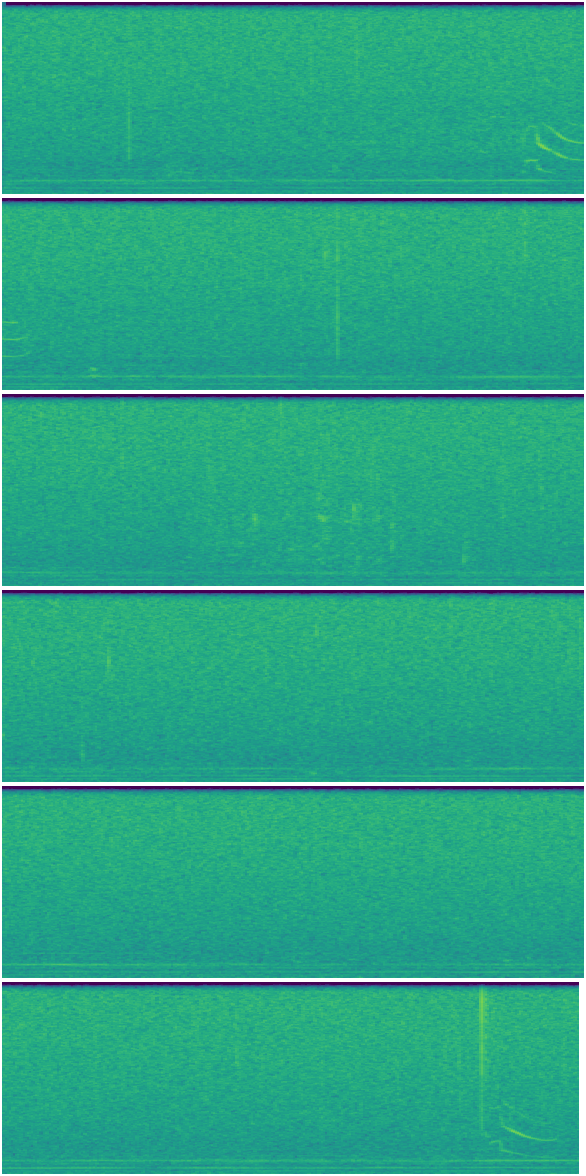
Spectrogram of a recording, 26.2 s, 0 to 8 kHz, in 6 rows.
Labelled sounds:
3.8	4.6	killer whale, offshore, 0.80 to 3.3 kHz
25.4	26.1	killer whale, offshore, 0.68 to 3.1 kHz

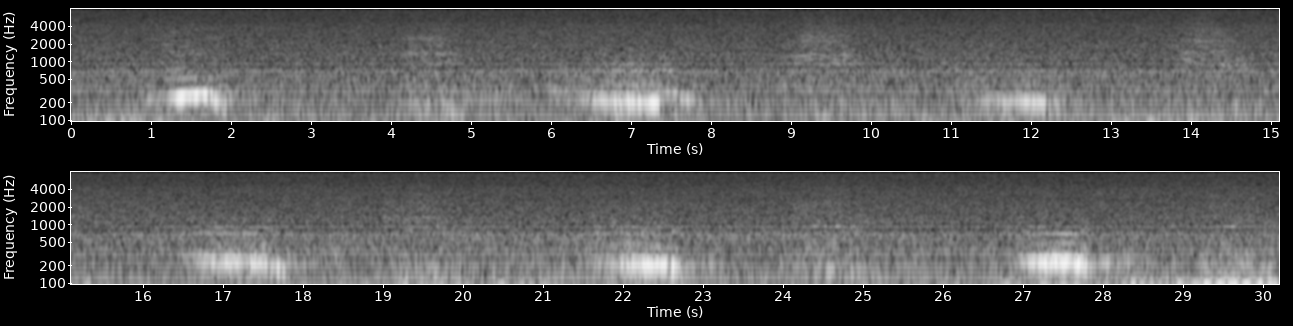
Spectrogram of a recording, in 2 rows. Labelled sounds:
9.0	9.3	humpback whale, 1.2 to 1.3 kHz

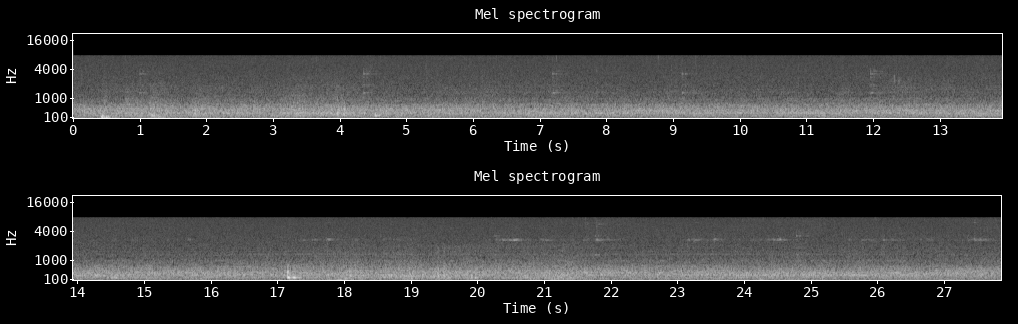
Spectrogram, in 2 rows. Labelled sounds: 11.8	12.6	abiotic sound, 1.3 to 4.0 kHz
20.1	20.7	abiotic sound, 2.5 to 3.3 kHz

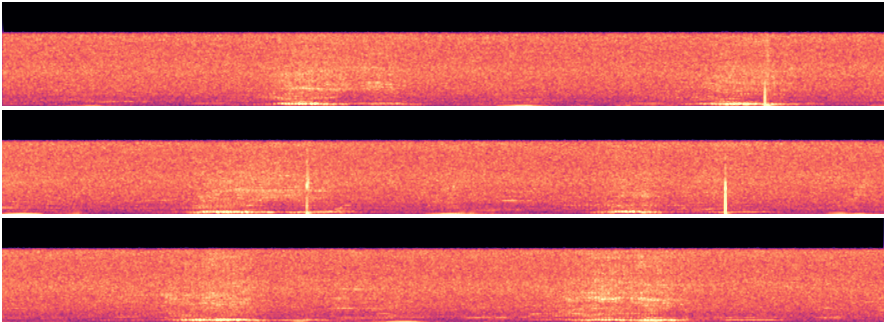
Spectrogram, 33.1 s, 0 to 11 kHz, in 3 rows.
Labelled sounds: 3.6	4.0	humpback whale, 1.7 to 2.0 kHz
4.3	4.6	humpback whale, 0.80 to 1.1 kHz
26.2	26.5	humpback whale, 1.5 to 1.6 kHz
29.4	29.8	humpback whale, 2.4 to 2.7 kHz

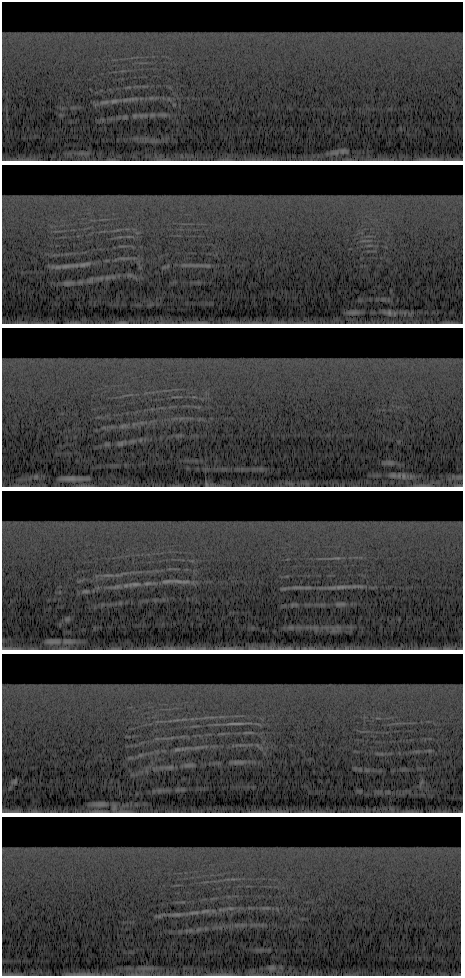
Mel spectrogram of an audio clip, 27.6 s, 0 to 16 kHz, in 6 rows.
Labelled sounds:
0.9	1.7	humpback whale, 0.90 to 4.4 kHz
5.0	6.0	humpback whale, 0.90 to 4.4 kHz
6.3	6.7	humpback whale, 1.4 to 4.0 kHz
8.1	8.4	humpback whale, 2.4 to 2.7 kHz
10.1	11.3	humpback whale, 0.96 to 5.5 kHz
13.0	13.3	humpback whale, 0.96 to 1.2 kHz
14.6	17.5	humpback whale, 0.96 to 3.7 kHz
19.7	21.1	humpback whale, 0.83 to 4.4 kHz
21.9	22.8	humpback whale, 0.93 to 3.5 kHz
24.6	25.9	humpback whale, 0.99 to 3.8 kHz

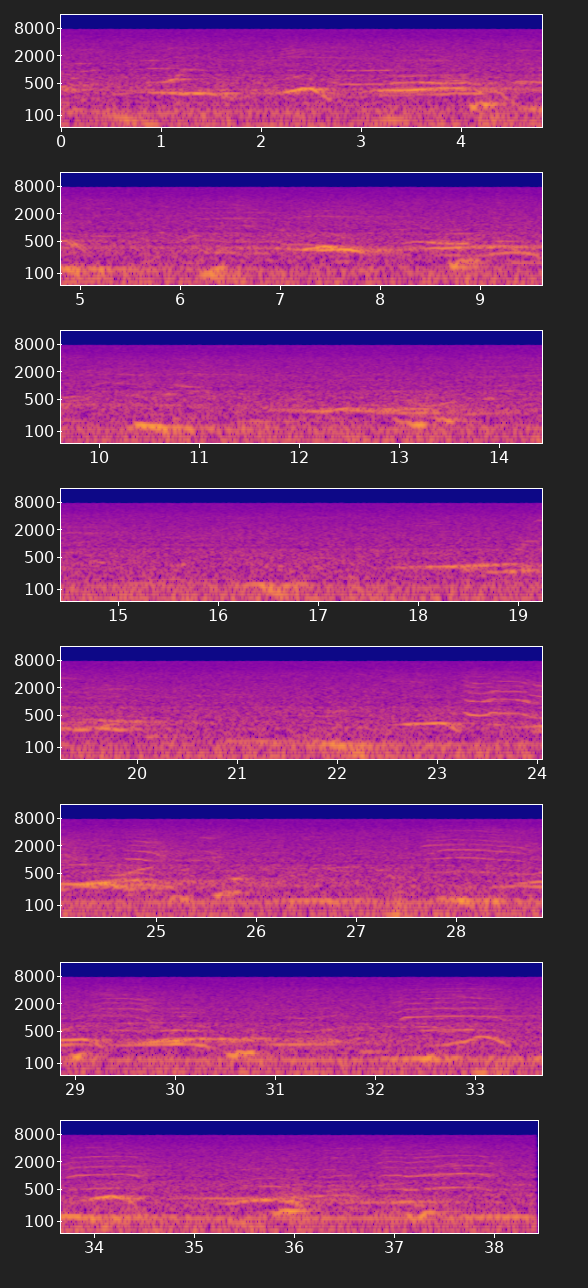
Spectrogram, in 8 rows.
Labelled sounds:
0.9	1.2	humpback whale, 0.99 to 1.2 kHz
3.0	3.3	humpback whale, 0.90 to 1.0 kHz
7.4	7.7	humpback whale, 1.7 to 1.8 kHz
10.8	11.1	humpback whale, 0.86 to 1.1 kHz
19.7	20.5	humpback whale, 1.8 to 3.3 kHz
23.3	25.2	humpback whale, 0.80 to 2.9 kHz
27.7	28.8	humpback whale, 0.96 to 4.4 kHz
29.2	29.8	humpback whale, 1.3 to 2.7 kHz
32.3	34.3	humpback whale, 0.83 to 5.6 kHz
36.3	38.0	humpback whale, 0.90 to 2.9 kHz

